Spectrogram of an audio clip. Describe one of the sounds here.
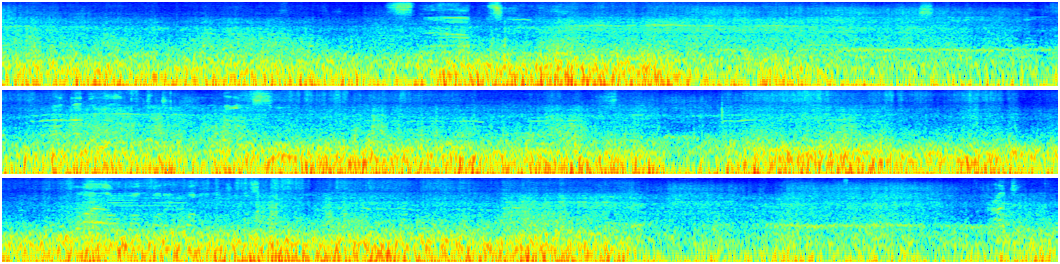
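Wind rushes and buffets the microphone during a paragliding flight.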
